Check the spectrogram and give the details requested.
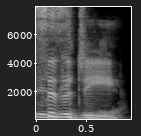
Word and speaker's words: Syzygy: You are so close, actually. It's Syzygy. Syzygy. Syzygy. I was pretty close. I just messed up the pronunciation of the G.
